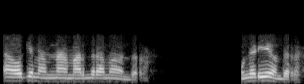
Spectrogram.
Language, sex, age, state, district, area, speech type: Tamil, male, 18-30, Tamil Nadu, Tiruvarur, urban, conversation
